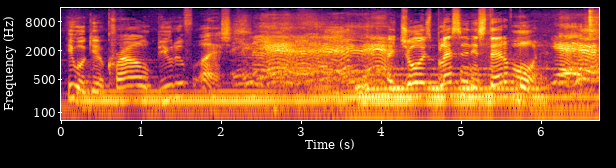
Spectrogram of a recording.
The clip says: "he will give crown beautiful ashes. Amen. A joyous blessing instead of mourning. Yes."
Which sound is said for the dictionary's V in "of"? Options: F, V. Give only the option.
V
